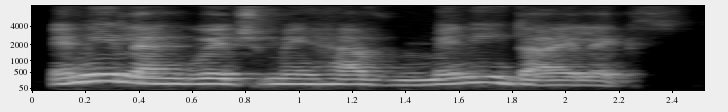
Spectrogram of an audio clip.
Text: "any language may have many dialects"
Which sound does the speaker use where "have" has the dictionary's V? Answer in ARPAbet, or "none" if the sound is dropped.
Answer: V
